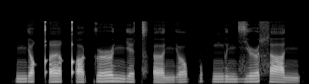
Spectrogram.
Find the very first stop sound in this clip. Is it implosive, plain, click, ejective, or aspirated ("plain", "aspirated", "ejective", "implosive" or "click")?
ejective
